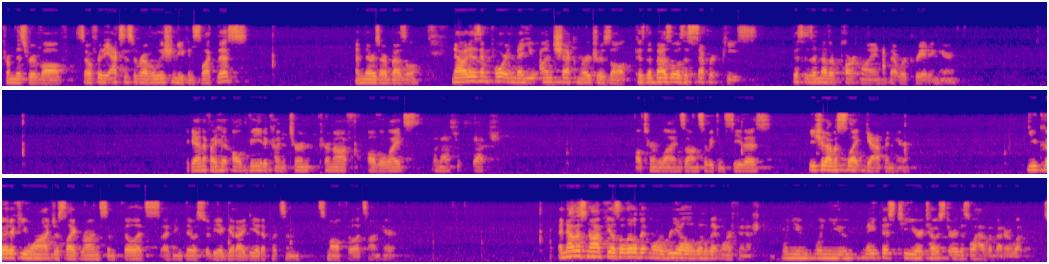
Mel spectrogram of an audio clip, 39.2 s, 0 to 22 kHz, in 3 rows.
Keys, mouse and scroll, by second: 2.4 click, 3.2 scroll up 1, 3.4-4.8 middle drag, 4.8 scroll up 1, 7.2 click, 11.9 click, 13.3-14.9 middle drag, 14.9-16.0 scroll up 1, 16.1 alt+v, 16.6-17.0 scroll down 1, 17.0 click, 17.4-21.0 middle drag, 21.0 click, 22.3-24.2 middle drag, 24.2 scroll down 1, 24.4-27.2 middle drag, 27.2 click, 32.3 scroll up 1, 32.8 middle click, 33.2 scroll.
